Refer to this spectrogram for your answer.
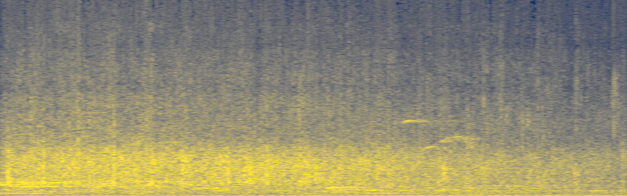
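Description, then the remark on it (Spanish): Loud, sustained applause from an audience giving a strong round of applause to the Lord, a dense steady wash of clapping that holds strong for about six seconds and eases only slightly toward the end. “¿Cuánto un aplauso fuerte al Señor?”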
